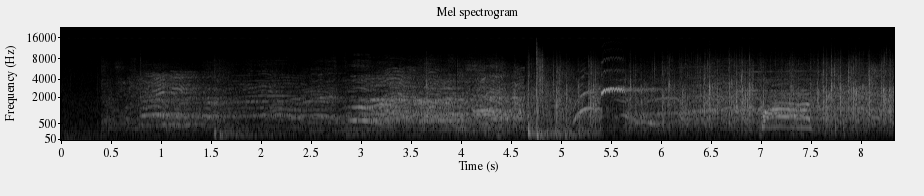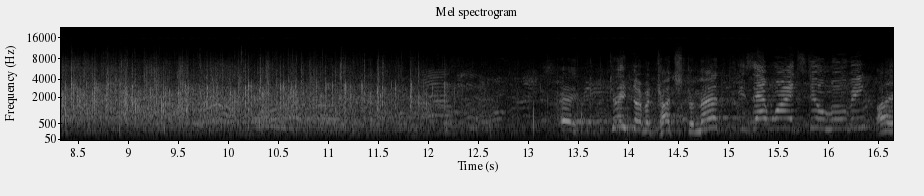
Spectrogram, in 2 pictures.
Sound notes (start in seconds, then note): 0.4 chatter; 5.2 whistle blows; 7.1 applause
